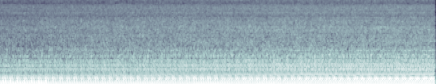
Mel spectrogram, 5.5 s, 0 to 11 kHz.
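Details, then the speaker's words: Infiniti G37x AWD with good battery and good voltage at the starter: sluggish, labored cranking about four beats a second, sometimes not starting, before starter replacement; slow cranking from a weak starter motor. "They're both the same, and it's just cranking really slow, like slow. And sometimes it won't even start."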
